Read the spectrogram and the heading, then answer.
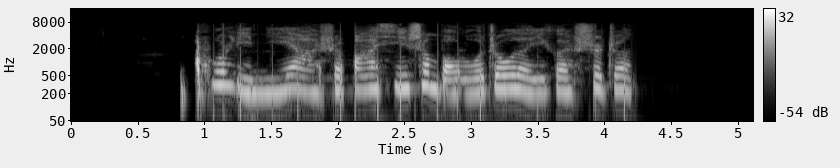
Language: Chinese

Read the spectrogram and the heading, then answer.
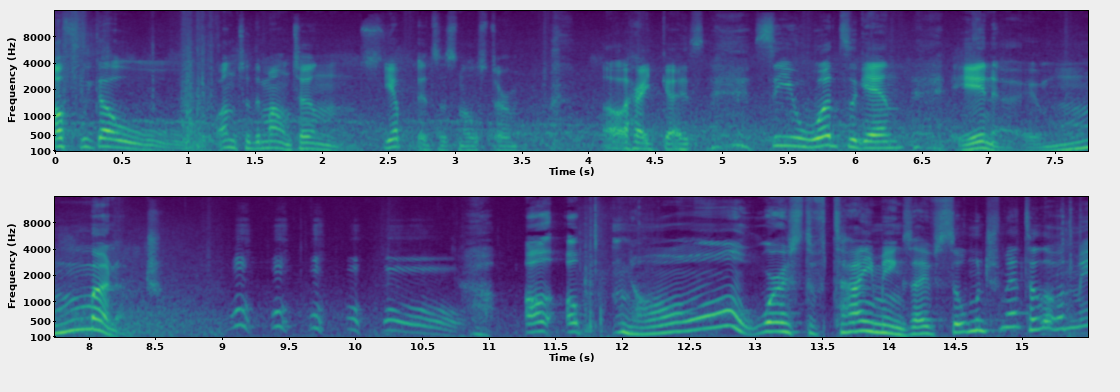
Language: English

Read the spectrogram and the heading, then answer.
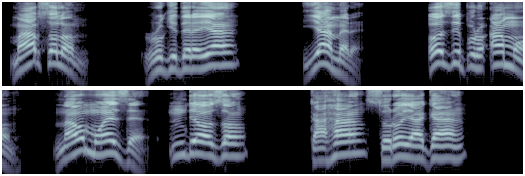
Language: Igbo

